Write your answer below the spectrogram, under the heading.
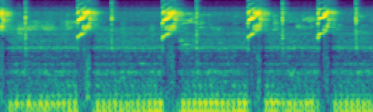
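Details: Lovebird used for training fighter lovebirds gives loud, grating, shrill squawks about every second and a quarter, five in all, with faint short clicks between them.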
